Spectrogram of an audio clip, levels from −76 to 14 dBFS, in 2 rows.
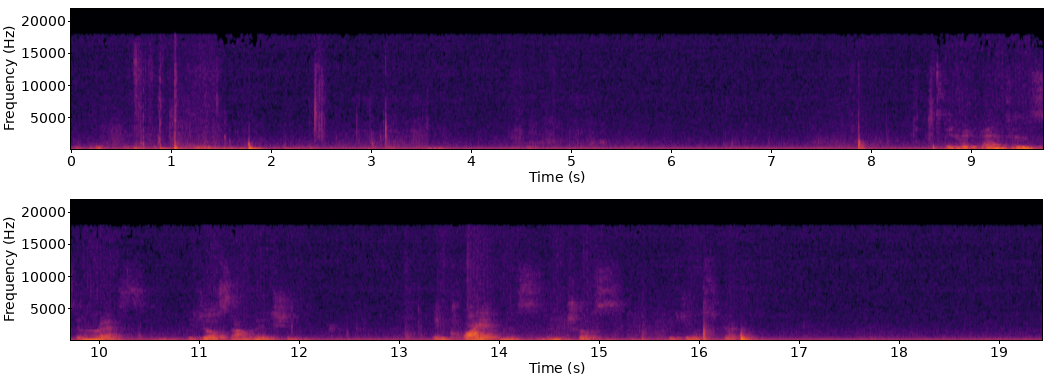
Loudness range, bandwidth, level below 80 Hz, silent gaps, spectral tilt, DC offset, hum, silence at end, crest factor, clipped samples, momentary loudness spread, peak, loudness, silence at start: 11 LU; 18 kHz; -40 dBFS; none; -6 dB/octave; under 0.1%; 50 Hz at -40 dBFS; 0 s; 22 dB; under 0.1%; 15 LU; -6 dBFS; -31 LUFS; 0 s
